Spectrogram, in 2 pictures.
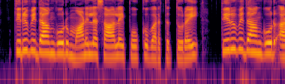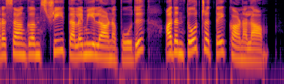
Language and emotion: Tamil, neutral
